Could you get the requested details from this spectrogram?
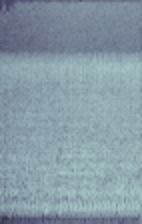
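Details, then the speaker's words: Pulsar inverter generator after freeing an intake valve stuck by gummed old gas, which had caused backfiring and no start: runs smoothly in Eco mode at a low, even idle with no hunting, misfire or rough patches. "let's check this bad boy shall we engine on gas on there we go it smooth out Eco"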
